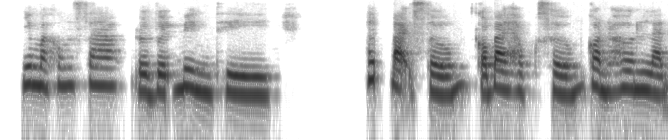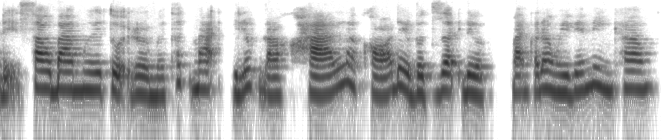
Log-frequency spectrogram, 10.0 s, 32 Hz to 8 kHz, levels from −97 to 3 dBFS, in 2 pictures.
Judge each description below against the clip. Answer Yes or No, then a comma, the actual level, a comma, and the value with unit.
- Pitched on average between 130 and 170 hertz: No, high, 225 Hz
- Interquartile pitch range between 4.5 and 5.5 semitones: No, average, 3.5 semitones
